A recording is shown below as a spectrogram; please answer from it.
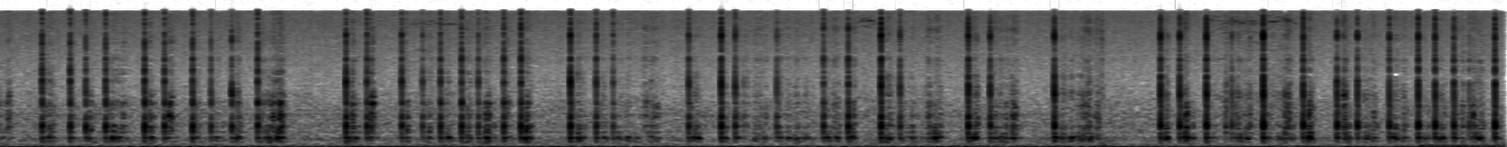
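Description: A bamboo ear pick scratches along the printed text lines on the back of a paperboard bandage box held in the hand. The result is a steady, close, dry scratching texture made of many quick, tightly packed ticks, with a low-mid papery body and very little bright top end.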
